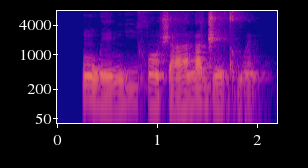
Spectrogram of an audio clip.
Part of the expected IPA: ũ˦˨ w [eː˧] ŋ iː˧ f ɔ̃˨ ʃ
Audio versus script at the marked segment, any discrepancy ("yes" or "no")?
yes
